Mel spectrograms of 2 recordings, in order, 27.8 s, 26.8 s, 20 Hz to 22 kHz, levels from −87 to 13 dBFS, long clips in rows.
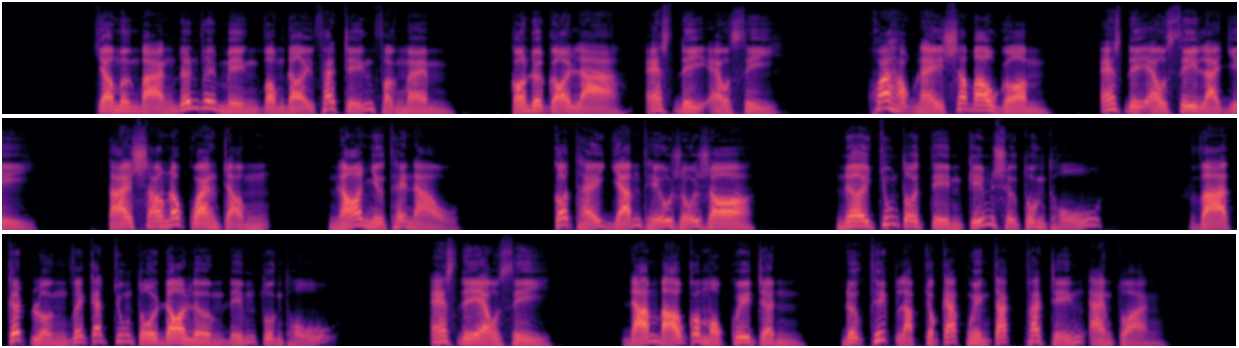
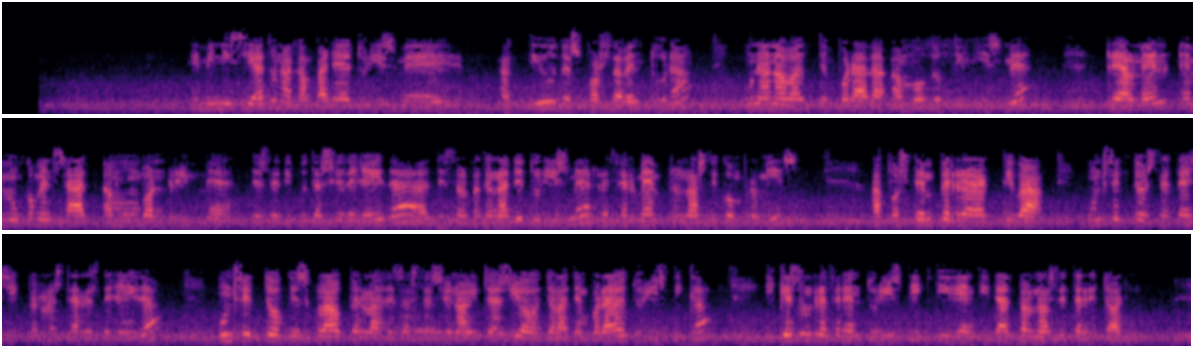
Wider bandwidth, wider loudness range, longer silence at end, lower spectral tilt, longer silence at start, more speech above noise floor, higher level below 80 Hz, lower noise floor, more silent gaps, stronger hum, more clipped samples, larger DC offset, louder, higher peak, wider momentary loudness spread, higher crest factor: first, 18.5 kHz vs 7.2 kHz; about the same, 3 LU vs 3 LU; first, 0.55 s vs 0 s; first, -4.5 dB/octave vs 1 dB/octave; first, 0.7 s vs 0.3 s; first, 62 dB vs 25 dB; first, -56 dBFS vs -72 dBFS; first, -84 dBFS vs -53 dBFS; first, 6.17-6.28 s, 12.92-13.04 s, 21.27-21.37 s vs none; neither; neither; neither; first, -23 LUFS vs -26 LUFS; about the same, -2 dBFS vs -4 dBFS; about the same, 12 LU vs 12 LU; about the same, 20 dB vs 24 dB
